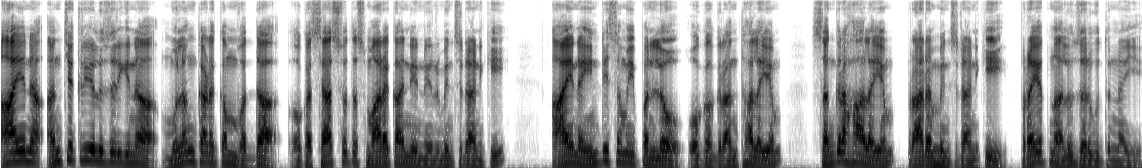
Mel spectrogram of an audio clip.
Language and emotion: Telugu, neutral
